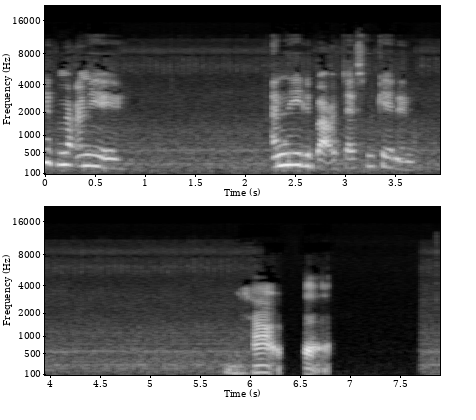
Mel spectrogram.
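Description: A young woman talks animatedly over an online call.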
